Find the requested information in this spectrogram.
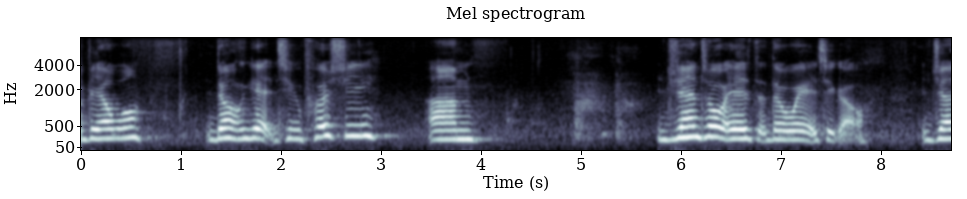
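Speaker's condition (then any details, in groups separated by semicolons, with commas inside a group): ALS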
